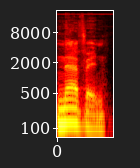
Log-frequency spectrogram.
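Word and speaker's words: Nefyn: spelled almost like nephin but the the locals pronounce as Nevin um in Wales on the there only your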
